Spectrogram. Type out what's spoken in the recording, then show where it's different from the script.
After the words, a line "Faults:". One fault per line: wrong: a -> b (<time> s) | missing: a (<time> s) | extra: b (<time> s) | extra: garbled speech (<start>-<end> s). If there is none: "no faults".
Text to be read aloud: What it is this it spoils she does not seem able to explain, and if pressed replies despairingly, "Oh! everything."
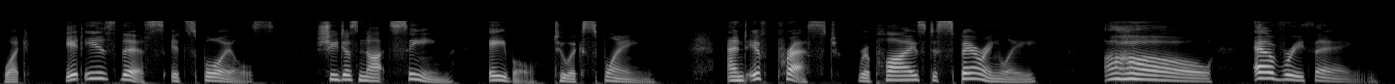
What it is this it spoils she does not seem able to explain, and if pressed replies despairingly, "Oh! everything."
Faults:
no faults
